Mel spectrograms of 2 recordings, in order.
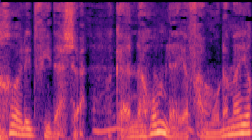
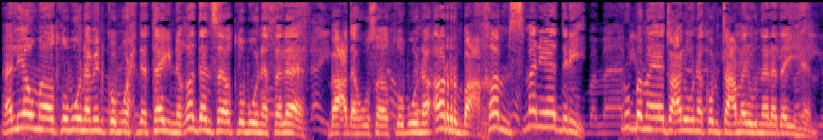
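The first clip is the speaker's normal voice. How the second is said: higher and louder rallying speech; rising, louder oration; raised voice; 7 semitones higher, 9 dB louder than usual. A narrator's reading. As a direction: rouse the crowd again. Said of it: "ثم علا صوته مجددا".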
